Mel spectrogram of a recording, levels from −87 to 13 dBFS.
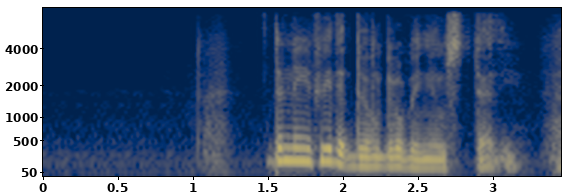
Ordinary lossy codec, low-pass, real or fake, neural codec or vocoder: none; 7.2 kHz; fake; codec, 16 kHz, 0.5 kbps, FunCodec, trained on LibriTTS, 25 frames a second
